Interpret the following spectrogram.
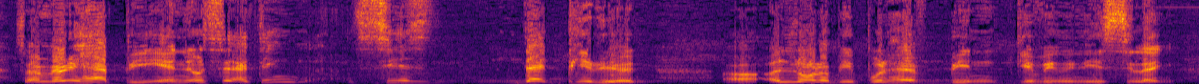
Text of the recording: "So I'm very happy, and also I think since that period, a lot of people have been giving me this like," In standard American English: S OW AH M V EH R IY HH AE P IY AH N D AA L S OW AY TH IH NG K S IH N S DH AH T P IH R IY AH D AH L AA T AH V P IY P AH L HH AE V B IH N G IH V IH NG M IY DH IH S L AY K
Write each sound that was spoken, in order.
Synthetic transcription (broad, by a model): S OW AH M V EH R IY HH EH P IY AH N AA S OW AY T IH NG K S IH N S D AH T P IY R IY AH D AH L AA T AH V P IY P AH L HH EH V B IH N G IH V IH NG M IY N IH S L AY K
